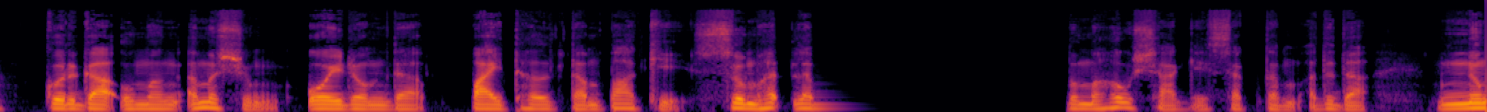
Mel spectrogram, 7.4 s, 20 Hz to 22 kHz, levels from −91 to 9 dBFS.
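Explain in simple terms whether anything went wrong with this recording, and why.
A call audio freeze occurs from 4.09 to 5.36 s. The speech stalls into a brief fading buzz or hiss, then about one second of silence, likely because network data arrived late. When it resumed, the speech picked up where it stopped, with nothing lost, only delayed.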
